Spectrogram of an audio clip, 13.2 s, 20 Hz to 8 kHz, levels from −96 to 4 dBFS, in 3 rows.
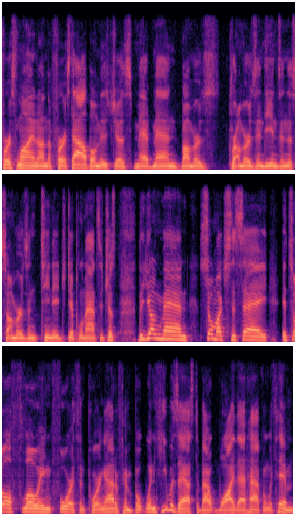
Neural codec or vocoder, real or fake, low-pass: none; real; 7.2 kHz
